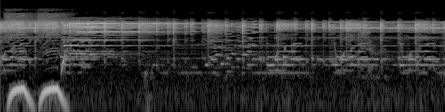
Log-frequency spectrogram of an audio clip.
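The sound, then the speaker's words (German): Phone message notification tone: two quick chirps that rise and fall in pitch, followed by a continuous high, busy electronic sound. “Okay, Freund hat mir gerade Nachricht geschickt.”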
